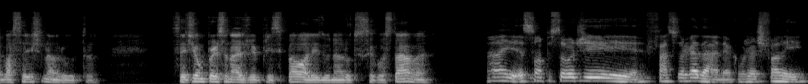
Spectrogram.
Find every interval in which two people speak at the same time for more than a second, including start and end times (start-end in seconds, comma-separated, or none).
none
